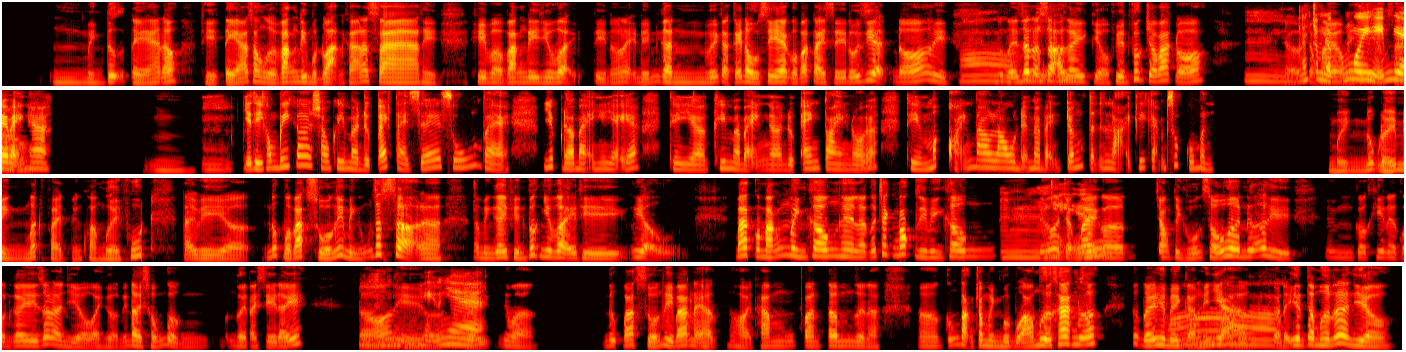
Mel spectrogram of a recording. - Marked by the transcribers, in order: tapping
- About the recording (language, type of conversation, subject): Vietnamese, podcast, Bạn đã từng suýt gặp tai nạn nhưng may mắn thoát nạn chưa?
